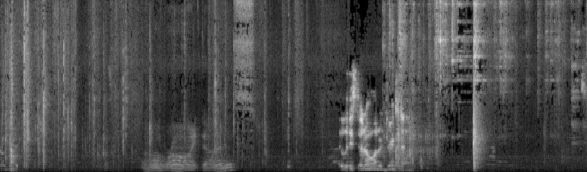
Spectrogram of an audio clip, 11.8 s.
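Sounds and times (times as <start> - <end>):
sheet of paper crinkling and rustling: 0.0 - 6.5
speech: 2.9 - 3.1, 7.0 - 8.5.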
